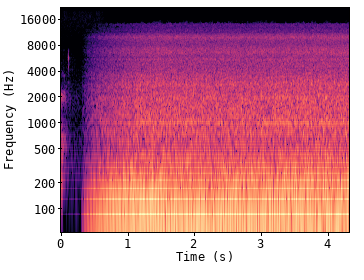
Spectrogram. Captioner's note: plane engine roaring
